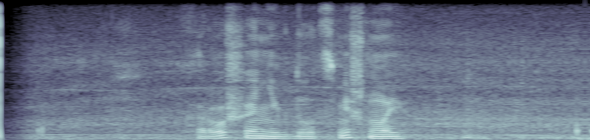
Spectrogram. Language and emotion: Russian, neutral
